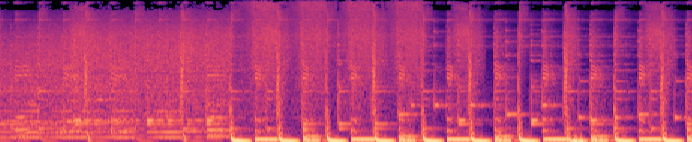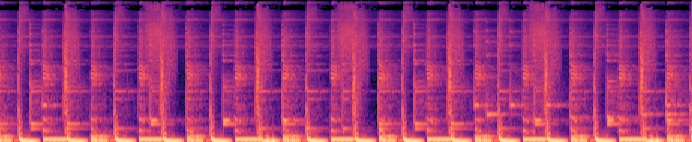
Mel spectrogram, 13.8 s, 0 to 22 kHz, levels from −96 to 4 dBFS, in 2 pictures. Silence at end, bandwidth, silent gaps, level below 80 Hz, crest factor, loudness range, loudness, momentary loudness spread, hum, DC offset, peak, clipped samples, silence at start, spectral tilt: 0 s; over 20 kHz; none; -10 dBFS; 8 dB; 1 LU; -12 LUFS; 6 LU; none; under 0.1%; 0 dBFS; under 0.1%; 0 s; -4.5 dB/octave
